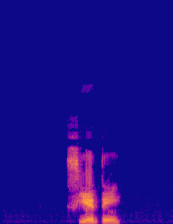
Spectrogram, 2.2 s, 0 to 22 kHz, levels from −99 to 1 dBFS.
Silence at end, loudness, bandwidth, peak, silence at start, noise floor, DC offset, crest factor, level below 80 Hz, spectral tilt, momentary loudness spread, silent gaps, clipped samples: 0.7 s; -22 LUFS; 9.2 kHz; -6 dBFS; 0.85 s; -88 dBFS; under 0.1%; 24 dB; -82 dBFS; -2 dB/octave; 19 LU; none; under 0.1%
